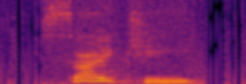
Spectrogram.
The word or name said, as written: psyche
